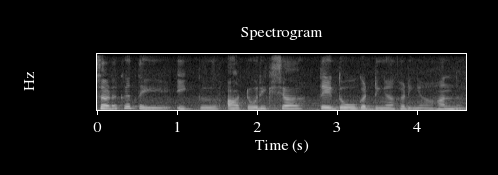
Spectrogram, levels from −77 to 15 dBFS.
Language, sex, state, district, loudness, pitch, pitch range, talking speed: Punjabi, female, Punjab, Kapurthala, -19 LUFS, 205 Hz, 185-230 Hz, 130 wpm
